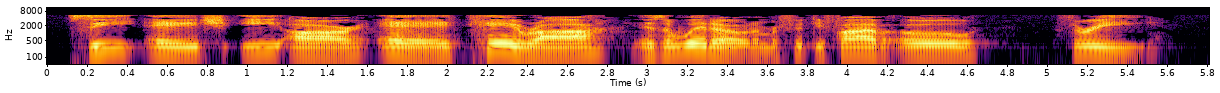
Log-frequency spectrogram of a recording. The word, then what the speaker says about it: chera: Second vocabulary, point B, is the kera. C-H-E-R-A, kera. That's the Greek chi, C-H-I. The long E is the eta. The rho is that P-looking thing. And then the alpha.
